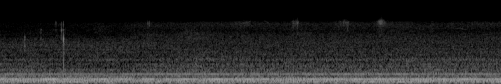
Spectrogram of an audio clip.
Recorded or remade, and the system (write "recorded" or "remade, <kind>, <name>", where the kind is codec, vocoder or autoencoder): recorded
